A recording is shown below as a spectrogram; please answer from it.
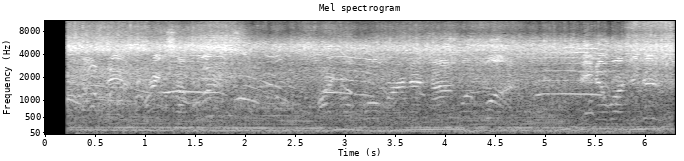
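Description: Demolition derby cars' engines running steadily in the arena, with people's voices over them.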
